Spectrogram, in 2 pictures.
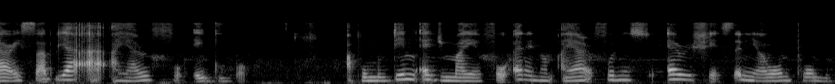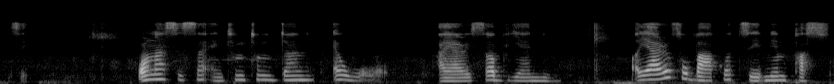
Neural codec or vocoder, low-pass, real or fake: codec, 16 kHz, 0.9 kbps, LongCat-Audio-Codec; 7.2 kHz; fake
